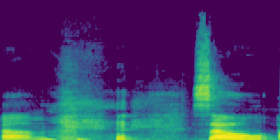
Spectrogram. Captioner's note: laughs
